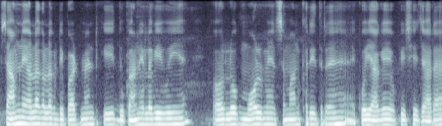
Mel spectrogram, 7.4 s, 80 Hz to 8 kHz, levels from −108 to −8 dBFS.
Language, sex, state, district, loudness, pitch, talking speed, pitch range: Hindi, male, Delhi, New Delhi, -14 LUFS, 125 Hz, 180 wpm, 120-130 Hz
